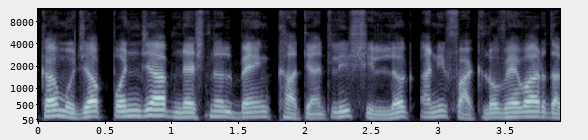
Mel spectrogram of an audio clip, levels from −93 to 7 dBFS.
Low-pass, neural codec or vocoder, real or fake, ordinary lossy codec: none; codec, 24 kHz, 6 kbps, HILCodec; fake; none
